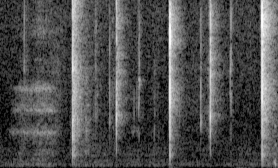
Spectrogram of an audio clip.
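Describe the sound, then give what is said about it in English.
Pen clicking: five sharp, very quiet clicks at uneven intervals, each crisp and brief, with no talk. “I'll click my fucking pen all the live long day. Nonstop.”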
